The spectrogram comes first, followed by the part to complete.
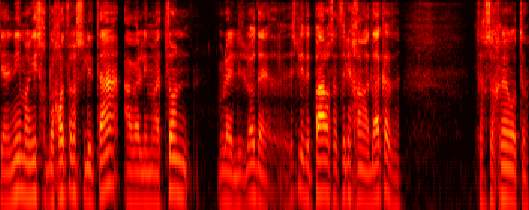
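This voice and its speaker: Speaking at a fairly quick pace broken by long, frequent pauses, a man uses a medium pitch with ordinary pitch variation. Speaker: podcast host and actor. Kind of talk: casual chat. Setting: recording studio.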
